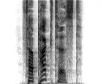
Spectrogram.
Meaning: inflection of verpacken: 1. second-person singular preterite 2. second-person singular subjunctive II
- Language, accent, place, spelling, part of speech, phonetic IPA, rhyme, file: German, Germany, Berlin, verpacktest, verb, [fɛɐ̯ˈpaktəst], -aktəst, De-verpacktest.ogg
